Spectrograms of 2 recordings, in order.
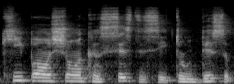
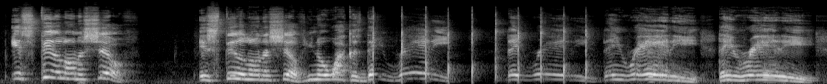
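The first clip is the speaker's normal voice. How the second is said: excited emphasis; 9 semitones higher, 3 dB louder than usual. Real, not acted. Hyped selling point, higher voice.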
